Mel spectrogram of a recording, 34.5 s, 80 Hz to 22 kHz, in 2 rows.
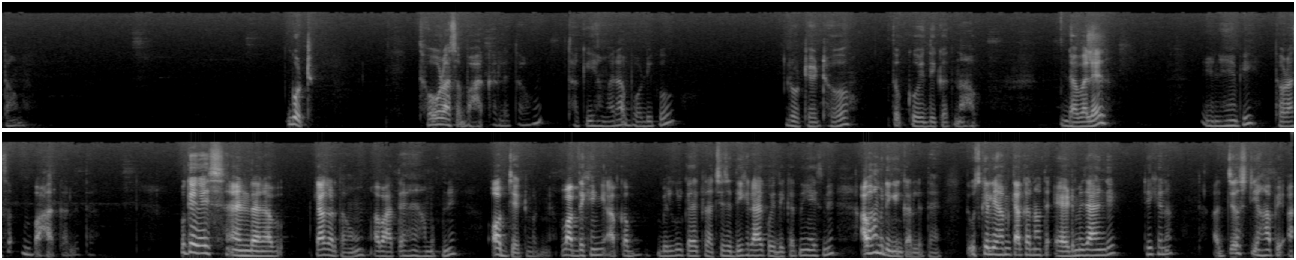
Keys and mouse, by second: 5.8-10.3 drag, 11.2 click, 11.9 l, 12.0 l, 13.0 click, 14.2 l, 14.3 l, 15.3-19.0 drag, 19.5 click, 22.8-23.9 drag, 31.2-34.4 drag.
